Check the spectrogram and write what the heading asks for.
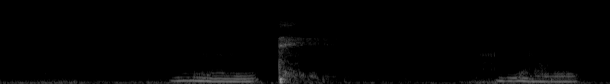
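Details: Snoring: two low, rough, buzzing snores separated by a brief sharp snort, with quiet breathing between them.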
